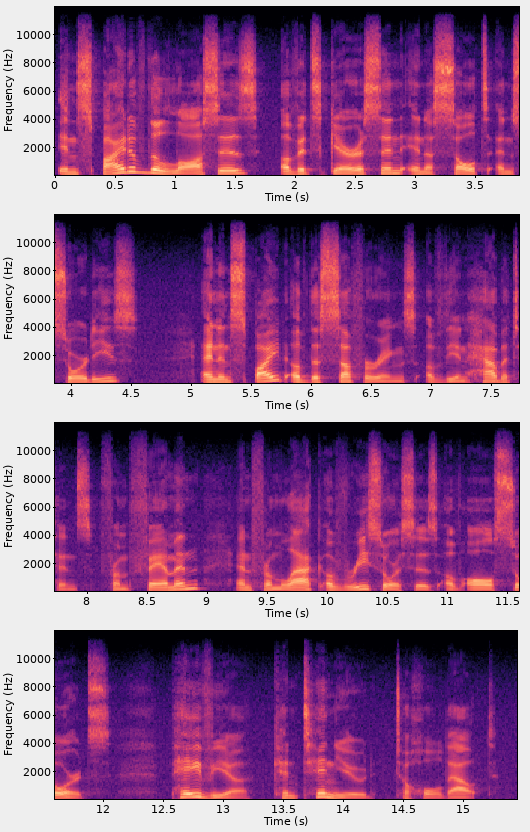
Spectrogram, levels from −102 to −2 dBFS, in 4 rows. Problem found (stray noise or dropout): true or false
false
